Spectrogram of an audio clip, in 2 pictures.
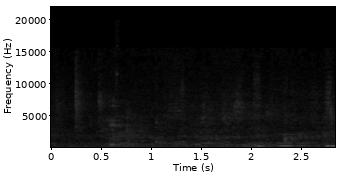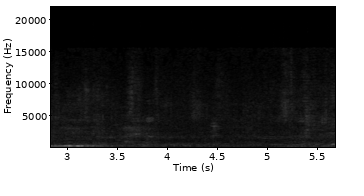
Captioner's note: indistinct audience chatter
